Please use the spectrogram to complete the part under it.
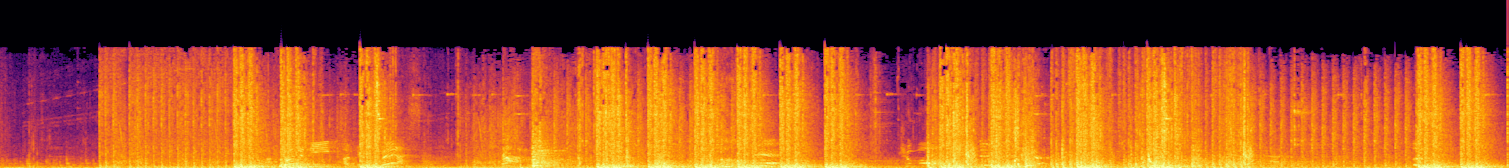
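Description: A rifle fires in rapid bursts, with loud shots cracking close by.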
